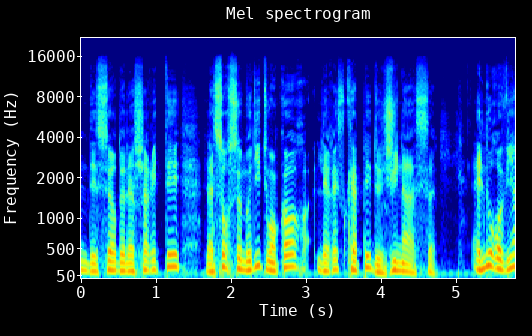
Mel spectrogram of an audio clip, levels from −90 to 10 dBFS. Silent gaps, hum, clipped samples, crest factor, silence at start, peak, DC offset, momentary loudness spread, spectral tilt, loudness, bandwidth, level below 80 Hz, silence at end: none; none; under 0.1%; 16 dB; 0 s; -4 dBFS; under 0.1%; 9 LU; -7 dB/octave; -21 LUFS; 14.5 kHz; -48 dBFS; 0 s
